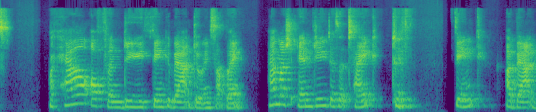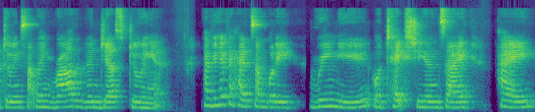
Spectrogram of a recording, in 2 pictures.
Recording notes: An inside listen to the latest Webinar. This recording is the audio extractred from the webinar.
